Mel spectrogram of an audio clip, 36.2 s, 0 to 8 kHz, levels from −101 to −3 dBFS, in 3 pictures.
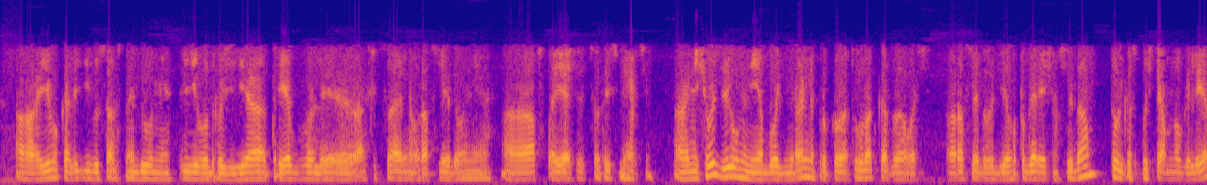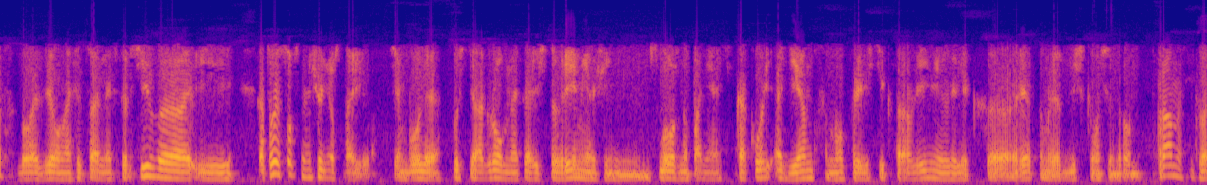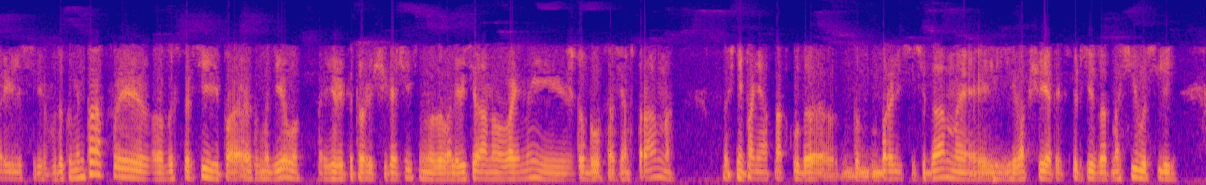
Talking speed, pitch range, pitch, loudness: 155 wpm, 105-125 Hz, 110 Hz, -27 LUFS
